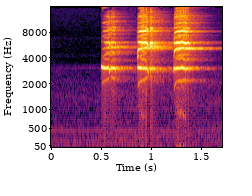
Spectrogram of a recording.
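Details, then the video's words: Orange-headed thrush, a first-place contest winner in 2022, uttering three harsh, ringing notes spaced about a third of a second apart, each a bright burst with a buzzy edge. "Suara Burung Anis Merah Juara Pertama Tahun 2022"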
